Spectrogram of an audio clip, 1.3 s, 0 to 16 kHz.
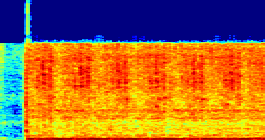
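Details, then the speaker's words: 1948 Nash engine with exhaust pipe fitted, idling low; smooth even regular pulse, no misses or knocks, no smoke, sounds good; normal idle. "okay hard to say what it sounds like on camera but it really sounds good no smoke whatsoever"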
